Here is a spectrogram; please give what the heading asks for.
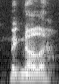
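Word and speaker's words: Mignola: is what Mike maybe were how you better pronounce his last name NOLA vignola yeah that's it I mean I mean the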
